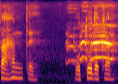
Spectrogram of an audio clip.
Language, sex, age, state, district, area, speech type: Santali, male, 45-60, Odisha, Mayurbhanj, rural, spontaneous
